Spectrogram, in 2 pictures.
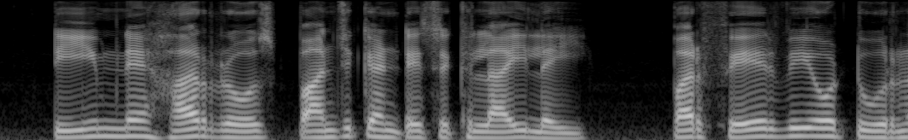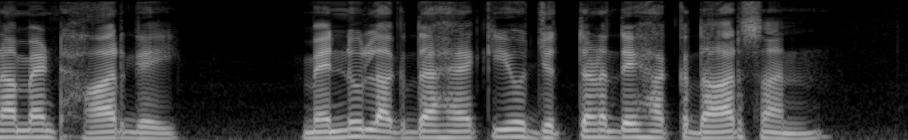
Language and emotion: Punjabi, sad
